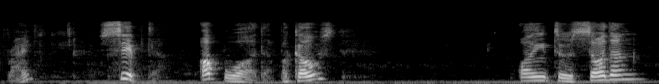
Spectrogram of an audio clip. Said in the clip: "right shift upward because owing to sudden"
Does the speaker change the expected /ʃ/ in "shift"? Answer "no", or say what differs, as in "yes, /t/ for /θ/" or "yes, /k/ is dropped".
yes, /s/ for /ʃ/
